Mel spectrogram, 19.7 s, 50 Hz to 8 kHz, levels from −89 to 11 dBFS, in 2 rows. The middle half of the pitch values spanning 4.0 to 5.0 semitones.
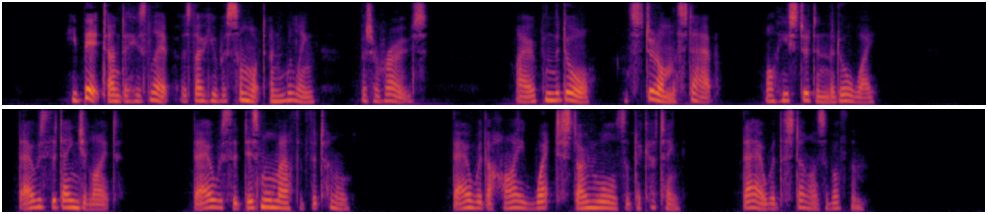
No: average, 2.9 semitones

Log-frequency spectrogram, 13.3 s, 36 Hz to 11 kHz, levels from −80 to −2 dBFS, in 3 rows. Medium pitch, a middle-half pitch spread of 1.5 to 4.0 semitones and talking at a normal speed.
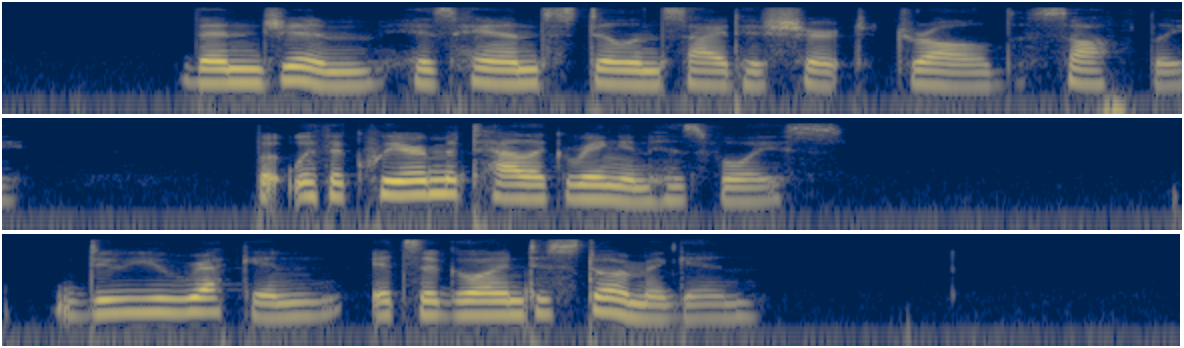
No: medium, 175 Hz; average, 2.9 semitones; slow, 125 wpm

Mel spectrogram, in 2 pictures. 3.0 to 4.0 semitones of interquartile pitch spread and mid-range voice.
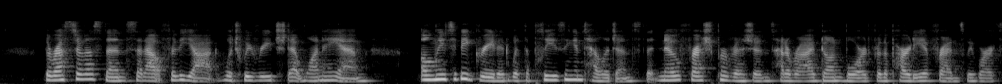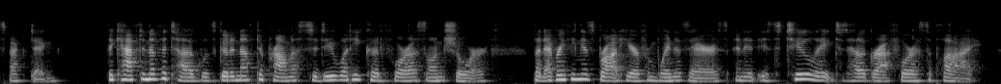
Yes: average, 3.3 semitones; medium, 170 Hz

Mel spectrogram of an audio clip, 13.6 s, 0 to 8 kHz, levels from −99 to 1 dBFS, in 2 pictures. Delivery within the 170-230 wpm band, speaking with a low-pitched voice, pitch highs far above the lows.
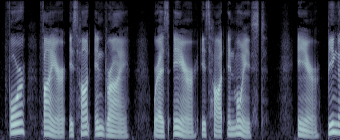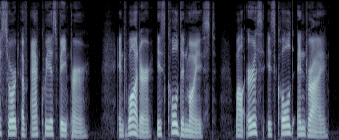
No: slow, 135 wpm; low, 120 Hz; wide, 6.2 semitones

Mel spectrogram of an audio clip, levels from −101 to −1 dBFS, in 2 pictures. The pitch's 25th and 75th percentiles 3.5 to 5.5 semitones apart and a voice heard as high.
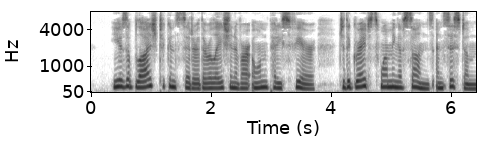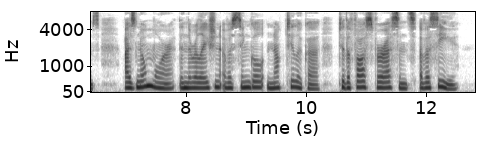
No: average, 2.9 semitones; high, 195 Hz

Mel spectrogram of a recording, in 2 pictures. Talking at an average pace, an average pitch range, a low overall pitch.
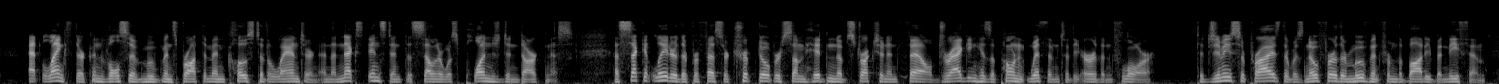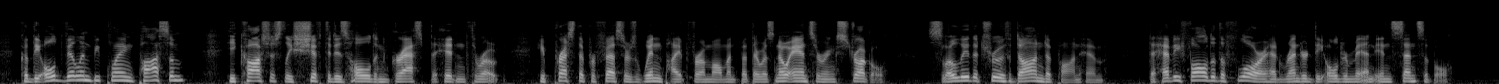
No: fast, 210 wpm; average, 3.4 semitones; low, 130 Hz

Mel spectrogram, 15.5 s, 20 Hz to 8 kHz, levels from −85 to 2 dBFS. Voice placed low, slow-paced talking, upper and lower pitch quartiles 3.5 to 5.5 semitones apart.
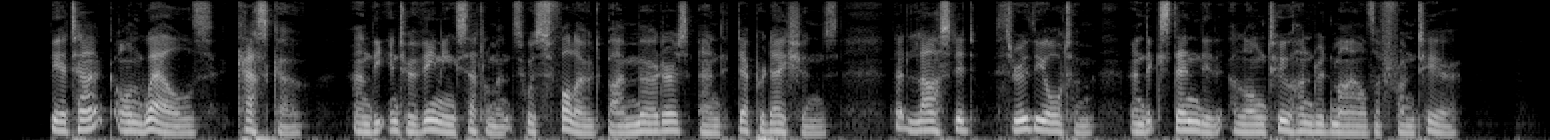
Yes: low, 130 Hz; slow, 110 wpm; average, 4.1 semitones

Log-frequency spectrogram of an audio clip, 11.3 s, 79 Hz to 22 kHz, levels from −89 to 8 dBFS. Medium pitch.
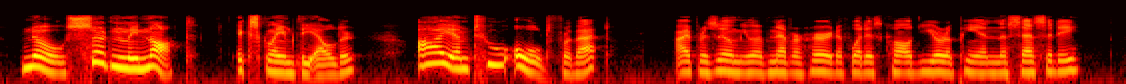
Yes: medium, 180 Hz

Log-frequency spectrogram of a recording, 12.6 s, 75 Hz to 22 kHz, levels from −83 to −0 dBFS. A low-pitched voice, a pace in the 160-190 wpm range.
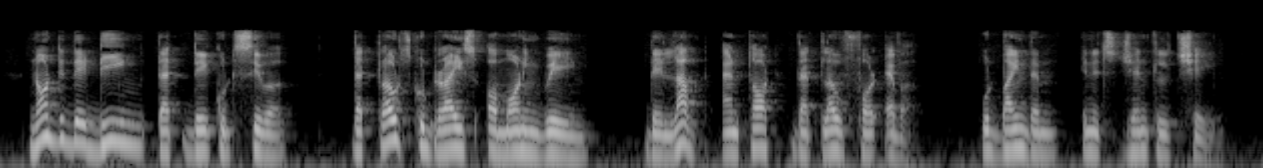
No: low, 130 Hz; average, 140 wpm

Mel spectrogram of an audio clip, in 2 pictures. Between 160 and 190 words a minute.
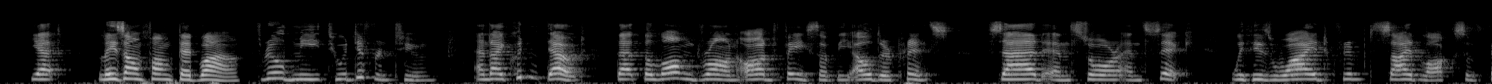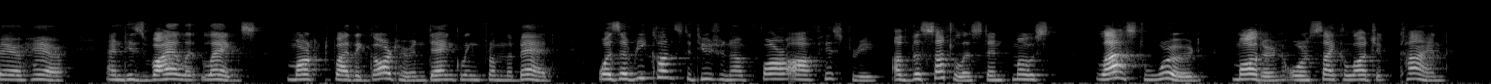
No: average, 140 wpm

